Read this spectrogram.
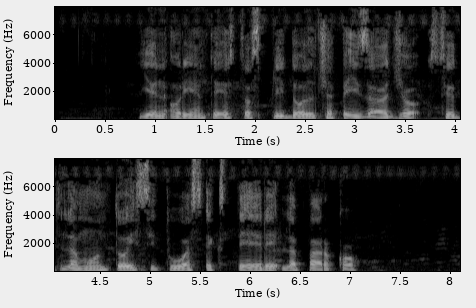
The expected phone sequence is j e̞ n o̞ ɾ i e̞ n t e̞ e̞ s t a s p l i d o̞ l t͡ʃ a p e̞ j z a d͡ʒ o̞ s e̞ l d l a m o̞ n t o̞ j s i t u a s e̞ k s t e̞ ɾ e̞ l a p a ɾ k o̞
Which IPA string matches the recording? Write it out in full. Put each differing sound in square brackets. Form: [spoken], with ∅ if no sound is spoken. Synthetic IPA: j e̞ n o̞ ɾ i e̞ n t e̞ e̞ s t a s p l i d o̞ l t͡ʃ a p e̞ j z a d͡ʒ o̞ s e̞ [∅] d l a m o̞ n t o̞ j s i t u a s e̞ k s t e̞ ɾ e̞ l a p a ɾ k o̞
